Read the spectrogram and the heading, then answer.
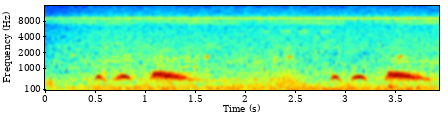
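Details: Spotted dove cooing in Thailand as a wild bird comes down to a decoy and starts to fight: two short soft notes then a longer drawn coo, the phrase repeated twice, over steady hissing background.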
